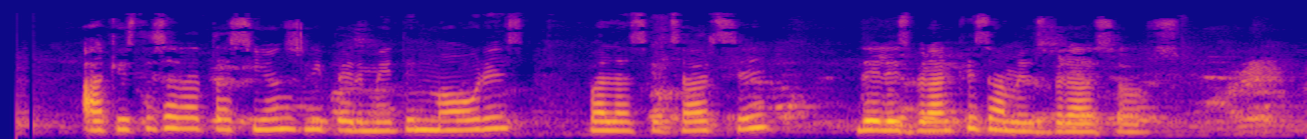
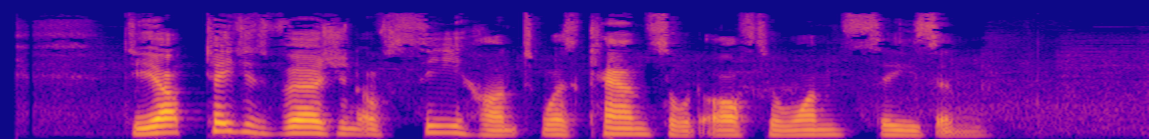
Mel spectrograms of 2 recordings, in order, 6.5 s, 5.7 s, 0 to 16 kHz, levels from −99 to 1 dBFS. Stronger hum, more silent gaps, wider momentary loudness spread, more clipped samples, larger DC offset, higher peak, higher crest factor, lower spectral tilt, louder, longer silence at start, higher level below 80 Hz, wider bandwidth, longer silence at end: neither; neither; about the same, 14 LU vs 13 LU; neither; neither; about the same, -4 dBFS vs -4 dBFS; about the same, 18 dB vs 20 dB; first, -7 dB/octave vs -5.5 dB/octave; about the same, -23 LUFS vs -25 LUFS; second, 0.05 s vs 0.65 s; second, -80 dBFS vs -72 dBFS; about the same, 10.5 kHz vs 11.5 kHz; second, 0 s vs 0.85 s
